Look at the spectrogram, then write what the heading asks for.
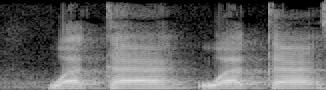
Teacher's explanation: hamsnya bukan mengalir nafasnya tapi hanya berupa percikan nafasnya ya jadi ketika teman-teman melafalkan Kaf nafasnya berupa percikan saja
